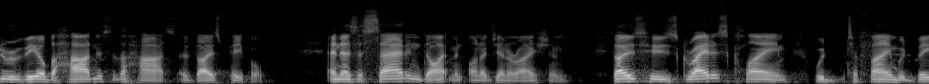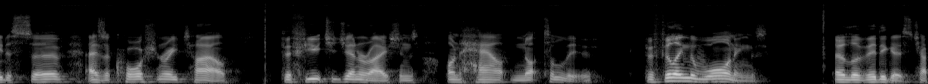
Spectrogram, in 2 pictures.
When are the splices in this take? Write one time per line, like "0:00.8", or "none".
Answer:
0:08.4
